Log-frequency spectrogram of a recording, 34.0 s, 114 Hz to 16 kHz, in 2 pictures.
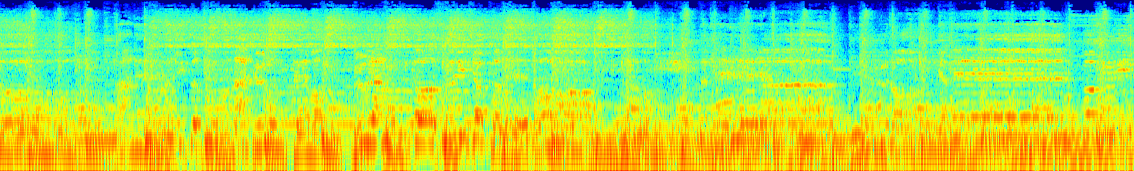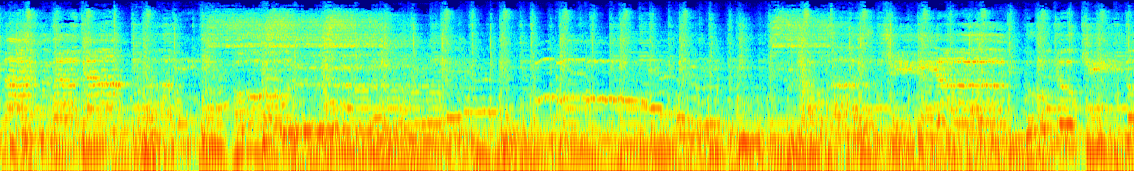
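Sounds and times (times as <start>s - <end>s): man singing: 0.0s - 25.2s, 28.7s - 34.0s
acoustic guitar: 0.0s - 34.0s
electric bass: 0.0s - 34.0s
electric guitar: 0.0s - 34.0s.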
